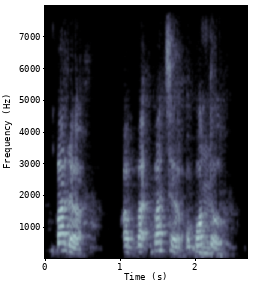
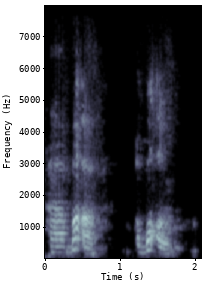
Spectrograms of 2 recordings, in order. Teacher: the Cockney is distinguished with its glottal stop instead of T in words like butter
